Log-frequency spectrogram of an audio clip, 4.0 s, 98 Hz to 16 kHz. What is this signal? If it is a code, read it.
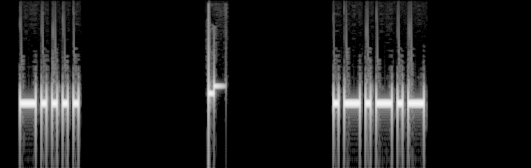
Morse code, heard as a keyed tone, about 30 wpm, 700 Hz. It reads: 6 .
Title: Single Character (Letter:Number:Punctuation:Prosign) Alt 30wpm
